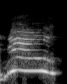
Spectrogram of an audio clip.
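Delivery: slow, high drawn meow. Retold or imitated. The cat returns next day, a slow high meow. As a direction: stretch out a thin cat's mew.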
